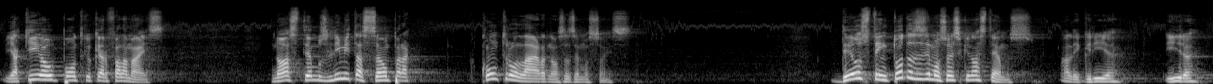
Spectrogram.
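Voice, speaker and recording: High-voiced young Brazilian man preaching. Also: very animated, normal speed, pauses often, a little mellow, in a large hall. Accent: Brazilian Portuguese. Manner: conversational, slangy, asks the audience questions. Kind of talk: casual sermon. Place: church hall.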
